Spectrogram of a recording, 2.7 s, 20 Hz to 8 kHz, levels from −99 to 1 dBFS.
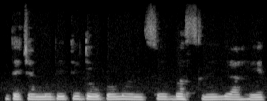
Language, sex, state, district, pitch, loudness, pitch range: Marathi, female, Karnataka, Belgaum, 195 Hz, -27 LUFS, 185-200 Hz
